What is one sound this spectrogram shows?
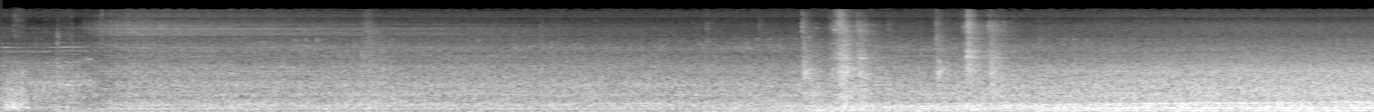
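An electric locomotive rolls slowly into a station, its motors humming louder as it nears.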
